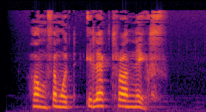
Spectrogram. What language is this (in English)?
Thai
